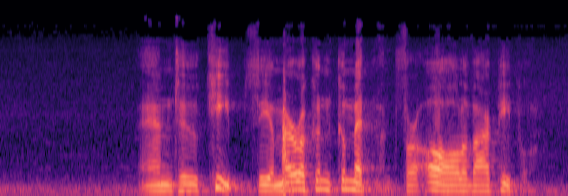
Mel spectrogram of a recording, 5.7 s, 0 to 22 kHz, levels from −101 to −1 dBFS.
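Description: The audio carries plainly audible MP2 compression throughout. The top end sounds dull and closed in. Upper detail seems to flicker in and out. A granular, gurgling roughness sits on what remains. This is likely the work of MPEG Layer II coding at a low bitrate. The damage fits about 80 kbps. At that rate the coder cannot give bits to all 32 sub-bands. It switches upper bands off and quantises the rest coarsely. At 2.84 to 2.93 s there is a short burst of DAB burbling. A few brief watery blips rise over the sound and then stop. Bit errors have slipped past error correction into the audio data. Corrupted samples put short blips of noise in single sub-bands, and corrupted scale factors make sub-bands jump in level. The burst spans about 90 ms, which fits two damaged frames. It points to a very low error rate, well under a tenth of a percent.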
